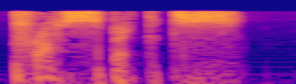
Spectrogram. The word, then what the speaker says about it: prospects: Spelled I-N-F-L-U-E-N-T-I-A-L, but influential. Shul. Préstamo. Loan. Hogar de ancianos. Nursing home. Perspectivas. Prospects. Emphasis on the first syllable. Prospects.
